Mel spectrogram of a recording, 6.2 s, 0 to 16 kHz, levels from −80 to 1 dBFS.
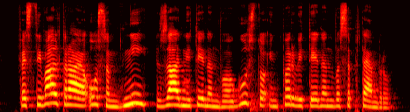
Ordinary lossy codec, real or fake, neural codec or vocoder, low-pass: none; real; none; 14.4 kHz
